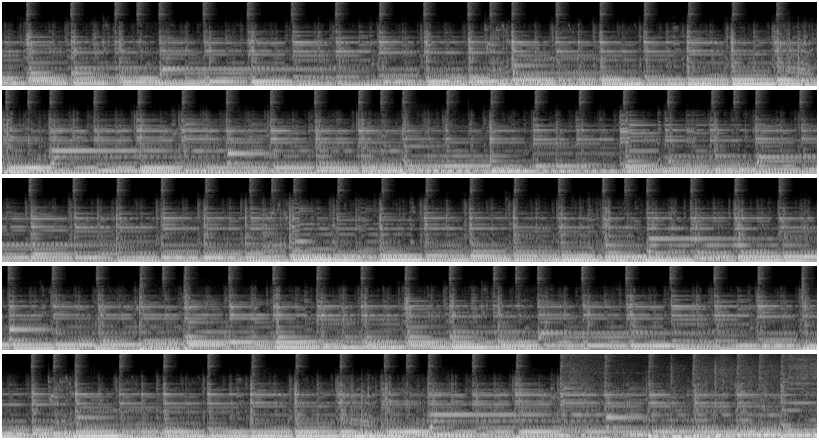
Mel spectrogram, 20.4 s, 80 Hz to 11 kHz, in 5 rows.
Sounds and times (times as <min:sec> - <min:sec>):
Music: 0:00.0 - 0:20.3.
